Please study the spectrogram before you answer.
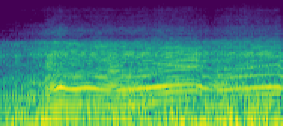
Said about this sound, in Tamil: ஓகே கைஸ், வண்டி ஓப்பன் பண்ணலாம்.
